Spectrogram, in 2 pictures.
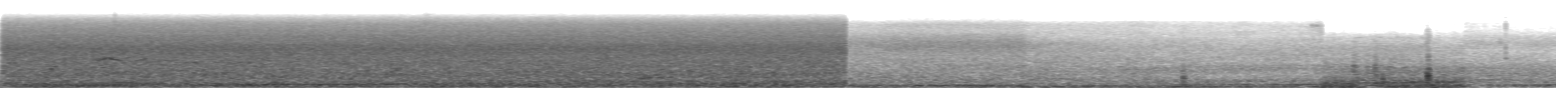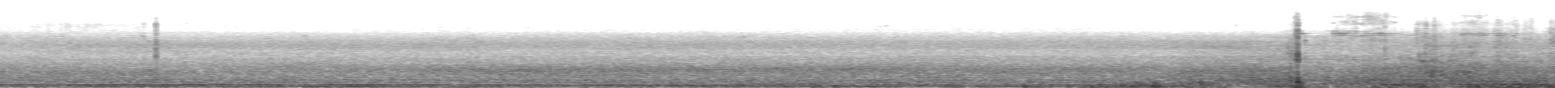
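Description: Steady rushing of water pouring over a concrete weir, which cuts off abruptly about eight seconds in, leaving a much quieter steady hiss with a few faint knocks.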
